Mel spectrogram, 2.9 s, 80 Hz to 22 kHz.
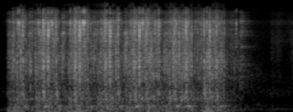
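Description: A sewing machine stitches a zigzag pattern on a 1996 Ford F-350 truck seat, running as a fast, even mechanical chatter for about two and a half seconds before stopping abruptly.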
